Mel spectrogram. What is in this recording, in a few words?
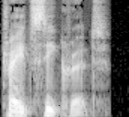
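"trade secret", British English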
